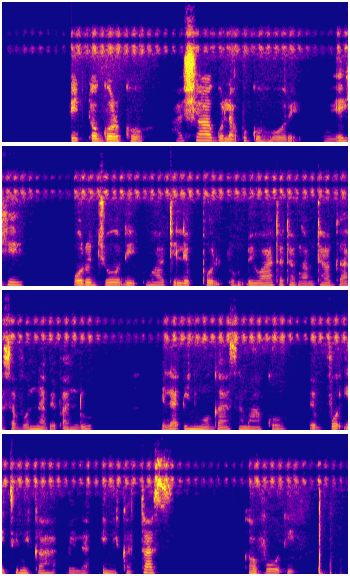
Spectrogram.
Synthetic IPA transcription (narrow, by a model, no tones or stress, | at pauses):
ɗiɗːɔɡɔɾkɔ | haʃaɡɔlaɓuɡɔɦɔːɾɛ̰ | ʔɔjehi | ʔɔɗɔd͡ʒoːɗiwaːtilɛpːɔlɗumɓɛwatataŋɡamtaɡaːsa̰vɔnːaɓɛ̰ɓandu | ɓɛlaɓinimɔɡasamakɔɓɛvoʔḭtinikaɓɛlaɓːinikatas | kavoːɗi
